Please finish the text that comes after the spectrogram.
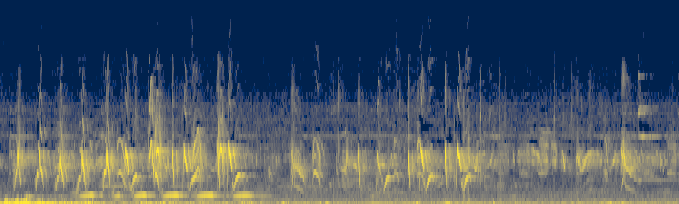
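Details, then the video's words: Bar-winged prinia (Prinia familiaris) giving a busy run of high, sharp chirps and trills, with a short series of soft, low whistled notes early on and faint background noise. "Burung Perenjak Jawa/Ciblek (Prinia familiaris)"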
